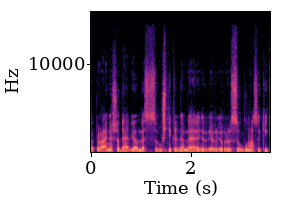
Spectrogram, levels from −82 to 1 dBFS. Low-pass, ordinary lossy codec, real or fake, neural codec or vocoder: 14.4 kHz; AAC, 64 kbps; fake; codec, 32 kHz, 1.9 kbps, SNAC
